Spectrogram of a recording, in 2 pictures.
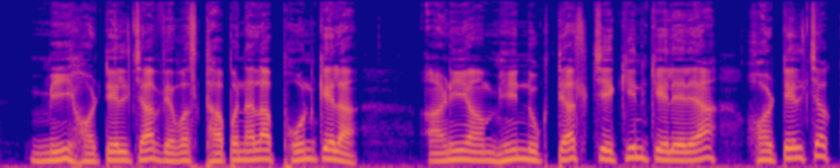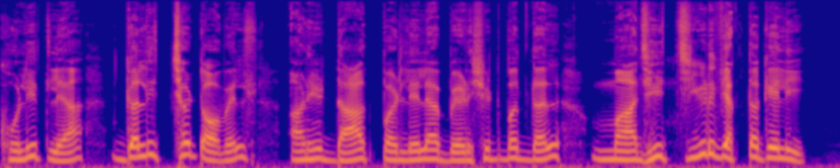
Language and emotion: Marathi, disgusted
